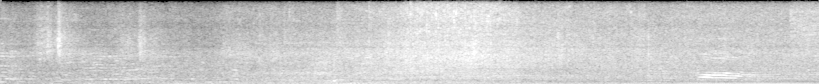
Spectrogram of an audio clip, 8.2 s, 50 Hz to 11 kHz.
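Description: White Ferrari California's V8 running and building as the car pulls away, a low, steady drone that is loudest near the end. A hiss rises about halfway through.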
